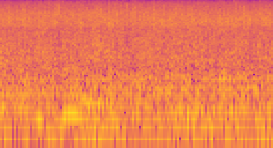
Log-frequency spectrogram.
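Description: Steady rain falls outdoors in a dense, even hiss across the whole moment, with a voice faintly present beneath the wash of water.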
